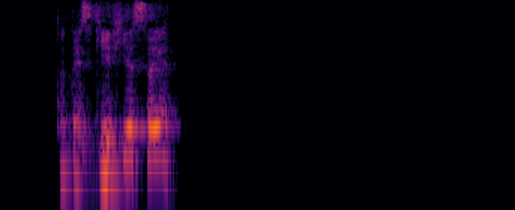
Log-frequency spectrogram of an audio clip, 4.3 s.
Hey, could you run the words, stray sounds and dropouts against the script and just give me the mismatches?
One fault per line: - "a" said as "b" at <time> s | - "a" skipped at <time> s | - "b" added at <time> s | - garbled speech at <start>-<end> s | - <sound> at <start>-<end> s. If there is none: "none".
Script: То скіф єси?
- "ти" added at 0.6 s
